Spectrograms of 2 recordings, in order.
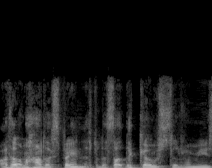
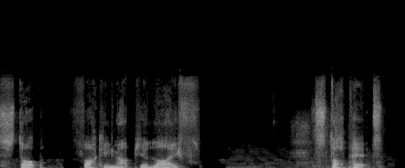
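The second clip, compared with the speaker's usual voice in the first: very slow, deliberate, clearly enunciated word by word. Sending a message to a musician who might be watching, very clear and slow. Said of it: "I'm going to say this very clearly and slowly".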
